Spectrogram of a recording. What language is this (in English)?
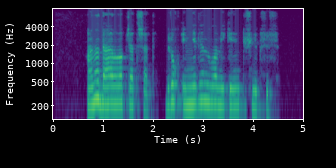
Kyrgyz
